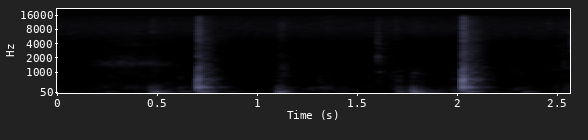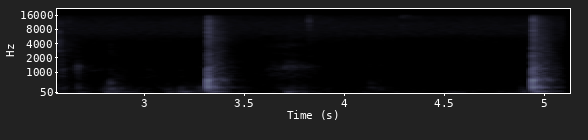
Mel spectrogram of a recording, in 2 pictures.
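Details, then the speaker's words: MacBook Pro A1708 after trimming some plastic off the antenna cover: far quieter but a few sharp isolated cracks still as lid moves, antenna plastic rubbing the case; more trimming needed. "It's so much better, guys, so much better, but you still hear the cracking sound."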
